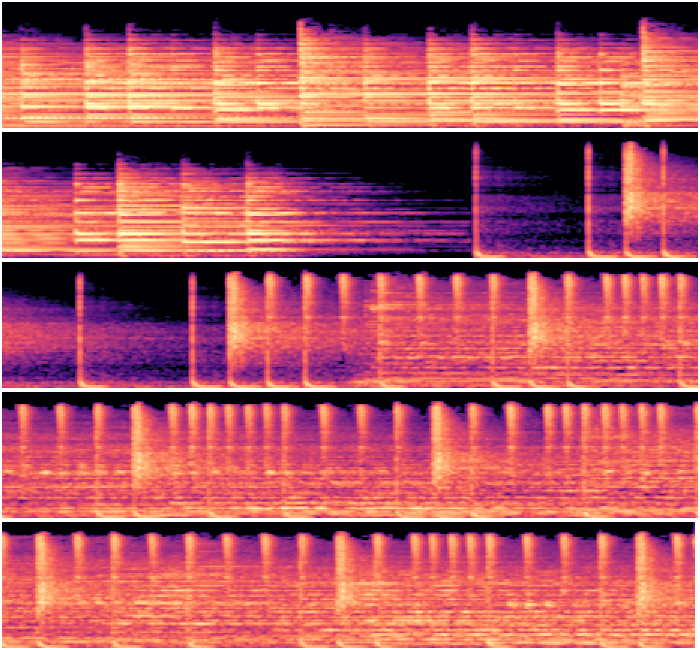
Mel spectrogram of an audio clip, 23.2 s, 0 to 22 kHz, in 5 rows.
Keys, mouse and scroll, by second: 0.8-2.2 drag, 4.5-5.4 scroll up 2, 5.4 click, 5.7-6.8 middle drag, 6.8 drag, 7.8 drag, 8.6-9.4 drag, 9.4-9.8 scroll down 4, 11.0 click, 14.1-15.9 scroll down 3, 15.9-17.4 drag, 17.4 KP_1, 18.8 click, 19.1-19.5 scroll up 2, 19.5 scroll down 3, 19.7-22.8 middle drag.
